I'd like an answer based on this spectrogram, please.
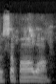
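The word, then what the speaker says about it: sabhāva: So I just pronounce to introduce you the Pali pronunciation. So Sabhava, the own transit nature.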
